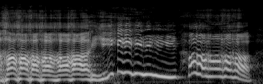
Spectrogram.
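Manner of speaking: high, loud cackling laugh; manic machine cackle. Acted. Geiger counter cackles at the mountaintop, high and loud. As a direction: cackle like a crazed gadget. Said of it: "noise coming out of the Geiger counter".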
